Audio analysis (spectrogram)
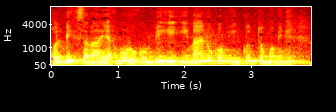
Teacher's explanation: كل هذه الميمات والنونات المتحركات زمنها أنقص ما يكون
